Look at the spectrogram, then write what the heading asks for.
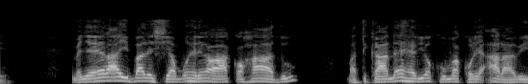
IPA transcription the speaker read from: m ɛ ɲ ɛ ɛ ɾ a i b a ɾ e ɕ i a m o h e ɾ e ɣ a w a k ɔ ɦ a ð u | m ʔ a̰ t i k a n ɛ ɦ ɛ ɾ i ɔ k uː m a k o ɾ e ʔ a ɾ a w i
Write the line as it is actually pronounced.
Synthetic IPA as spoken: m ɛ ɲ ɛ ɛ ɾ a i b a ɾ e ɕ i a m o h e ɾ e ɣ a w a k ɔ ɦ a ð u | m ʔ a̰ t i k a n ɛ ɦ ɛ ɾ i ɔ k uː m a k o ɾ e ʔ a ɾ a w i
